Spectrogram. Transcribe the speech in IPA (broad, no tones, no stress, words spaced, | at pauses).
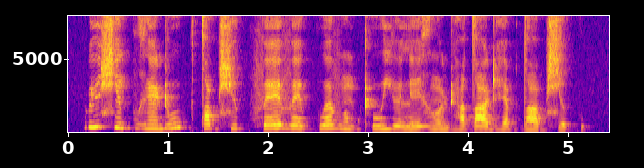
ɽyɕẽkʷ ɣɛ̃ɖukʷtˤəb ɕykʷfɛvɛ kʷɐ võbʈʰujʏ leɣõ ɖʱətˤɛɖʱɛb dˤɐbɕəkʷ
